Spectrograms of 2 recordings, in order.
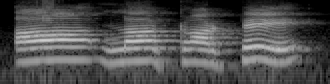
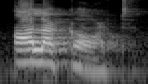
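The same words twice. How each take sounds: First: It is pronounced the English way, letter by letter. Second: It is pronounced the French way, with silent letters. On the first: The speaker calls it wrong. "it is written a la carte" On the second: The speaker calls it right. "its right pronunciation is a la carte"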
